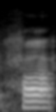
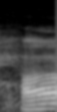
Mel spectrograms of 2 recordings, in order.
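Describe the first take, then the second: First: হা said short, no stretch; হা with a brief, unprolonged aa; short vowel. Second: হা with the aa drawn out; হা held long as a madd; long vowel. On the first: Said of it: "টান নাই". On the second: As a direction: stretch the vowel in হা. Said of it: "টান আছে". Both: Shown as a demonstration.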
